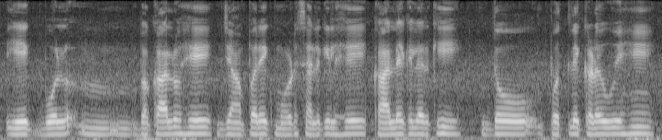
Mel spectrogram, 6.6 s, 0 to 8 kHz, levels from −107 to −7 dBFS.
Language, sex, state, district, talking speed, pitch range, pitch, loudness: Hindi, male, Maharashtra, Solapur, 170 wpm, 130-140 Hz, 135 Hz, -29 LUFS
